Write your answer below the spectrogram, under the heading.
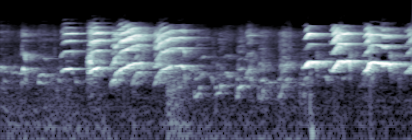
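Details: Dachshund puppies, six weeks old, feeding together alongside a Japanese Spitz; a steady stream of shrill, harmonic squeals, each arching up then sliding down, several pups calling over one another.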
